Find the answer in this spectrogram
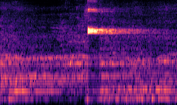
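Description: A wrestling shoe squeaks sharply once on the mat about a second in, over steady shouting voices in a large hall.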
